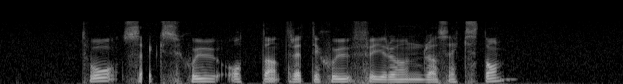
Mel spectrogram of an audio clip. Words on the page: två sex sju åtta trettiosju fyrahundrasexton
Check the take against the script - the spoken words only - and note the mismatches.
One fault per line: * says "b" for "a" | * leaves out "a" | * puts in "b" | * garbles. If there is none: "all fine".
all fine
